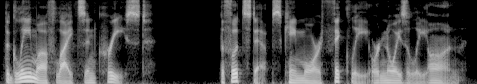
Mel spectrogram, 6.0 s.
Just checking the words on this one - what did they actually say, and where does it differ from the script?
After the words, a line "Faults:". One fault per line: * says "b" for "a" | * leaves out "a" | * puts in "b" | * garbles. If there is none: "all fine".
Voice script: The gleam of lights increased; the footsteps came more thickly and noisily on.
The gleam off lights increased; the footsteps came more thickly or noisily on.
Faults:
* says "off" for "of"
* says "or" for "and"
